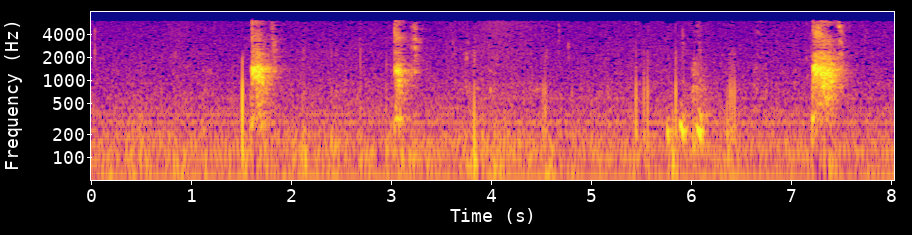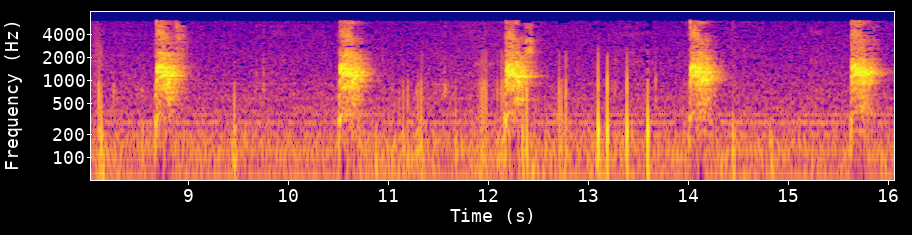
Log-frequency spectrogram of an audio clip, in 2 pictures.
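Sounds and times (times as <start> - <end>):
small dog barking: 1.6 - 2.0, 3.0 - 3.4, 7.2 - 7.6, 8.7 - 9.1, 10.5 - 10.9, 12.2 - 12.6, 14.0 - 14.4, 15.6 - 16.0.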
